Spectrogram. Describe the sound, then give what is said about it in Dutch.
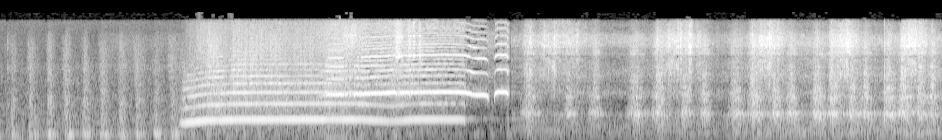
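A steam train arriving at a small station on the line between Apeldoorn and Dieren chuffs in rapid rhythmic puffs, then a loud, sustained steam whistle blows for a few seconds before the chugging resumes, fairly loud. “Soms zelfs is het druk op zo'n klein station, als de ene trein er alweer aankomt, terwijl de andere nog niet is vertrokken.”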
